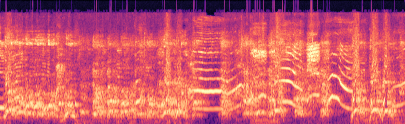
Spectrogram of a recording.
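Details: Several dogs, one of them tiny like a fur ball, make a dense overlapping chorus of high yips and barks, then drawn-out rising and falling whines with clear ringing tones in the second half. No voices are heard over them.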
